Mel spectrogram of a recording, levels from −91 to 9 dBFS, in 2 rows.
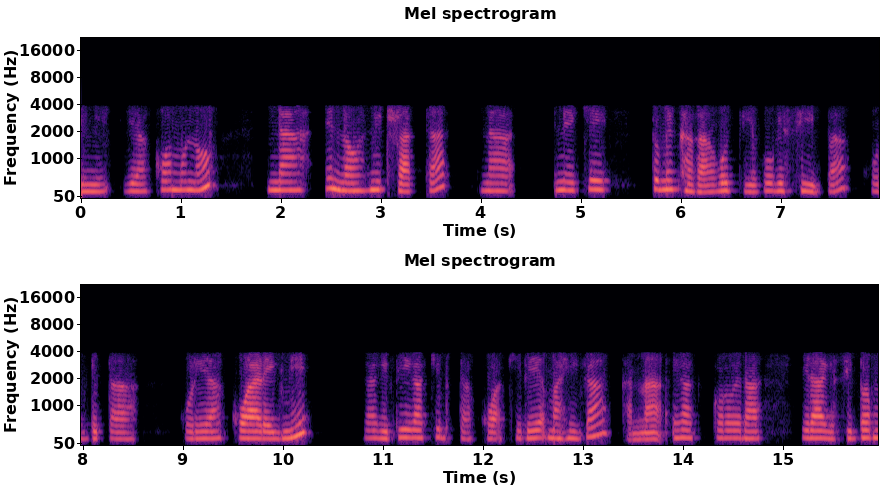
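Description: From start to finish the speech carries heavy Speex codec damage, with the hoarse, noisy texture of a starved CELP excitation that fits a setting near 8 kbps. Nothing survives above about 3.9 kHz, so the sound is narrowband and dull, edging toward robotic.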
